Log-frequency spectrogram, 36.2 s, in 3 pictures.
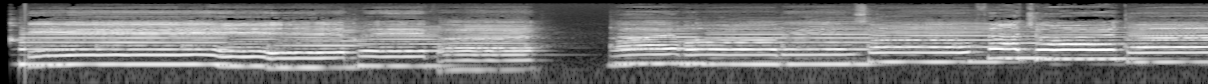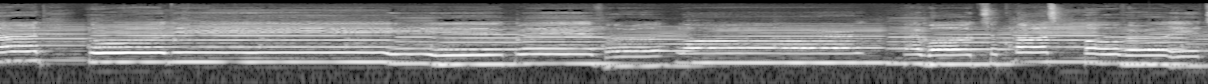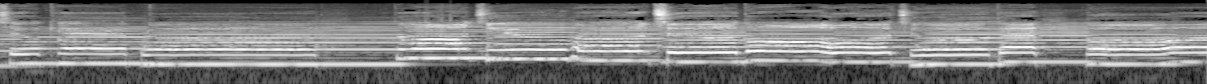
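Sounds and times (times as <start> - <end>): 
tenor singing: 0.1 - 36.2.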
